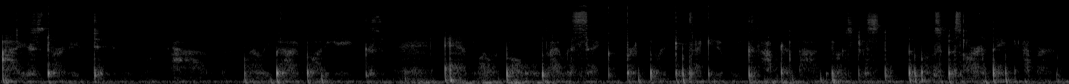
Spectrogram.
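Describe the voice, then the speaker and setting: Whispering at a moderate pace, a woman speaks. Noticeable background noise is present. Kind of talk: ASMR whisper ramble to camera. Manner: whispered; casual, chatty.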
